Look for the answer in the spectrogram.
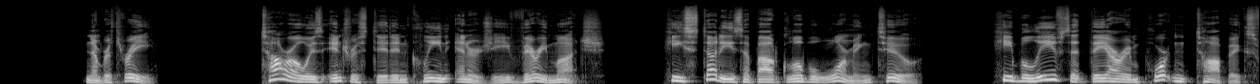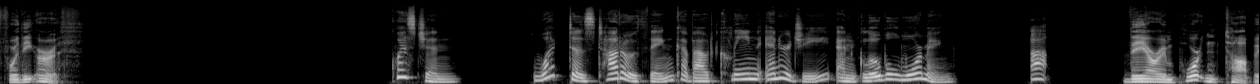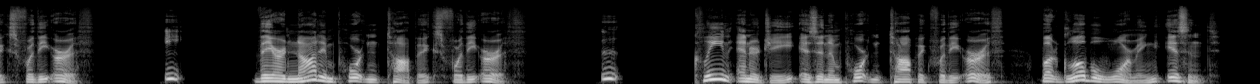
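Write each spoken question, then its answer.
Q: What does Taro think about clean energy and global warming?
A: A: They are important topics for the Earth.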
